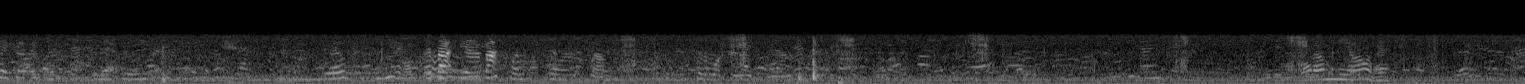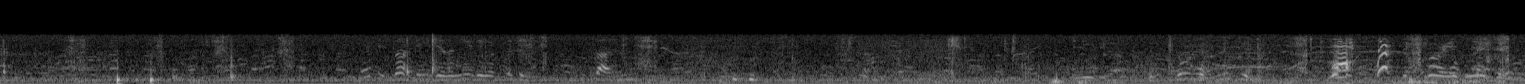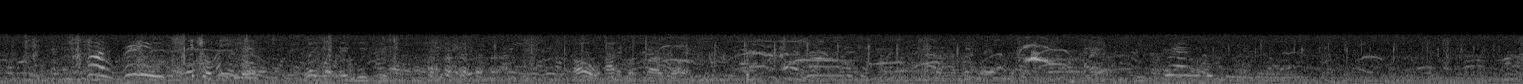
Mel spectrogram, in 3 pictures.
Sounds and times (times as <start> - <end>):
Speech: 0.0 - 22.5, 23.5 - 45.7.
